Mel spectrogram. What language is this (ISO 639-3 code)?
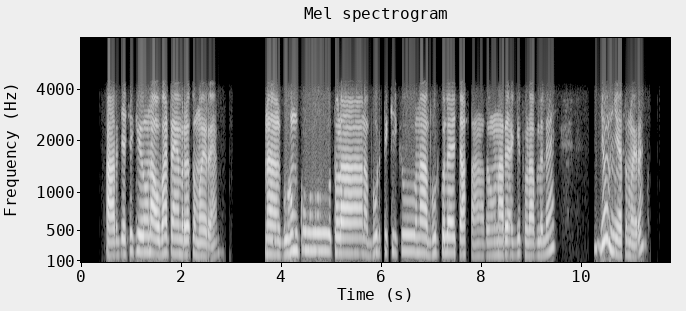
sat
